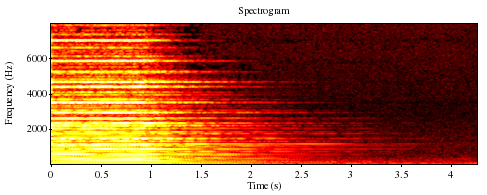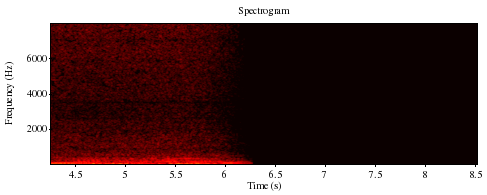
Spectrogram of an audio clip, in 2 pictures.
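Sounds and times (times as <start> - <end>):
trumpet piece: 0.0 - 3.4.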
